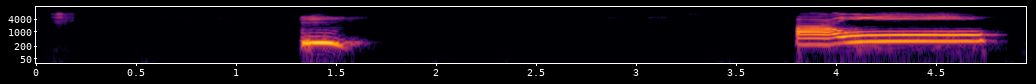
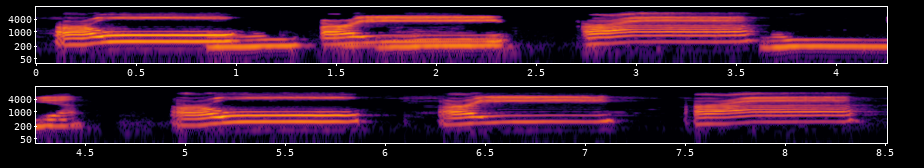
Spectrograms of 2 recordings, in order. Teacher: pada ain dia di wasatul halq, ya, di tengah tenggorokan.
